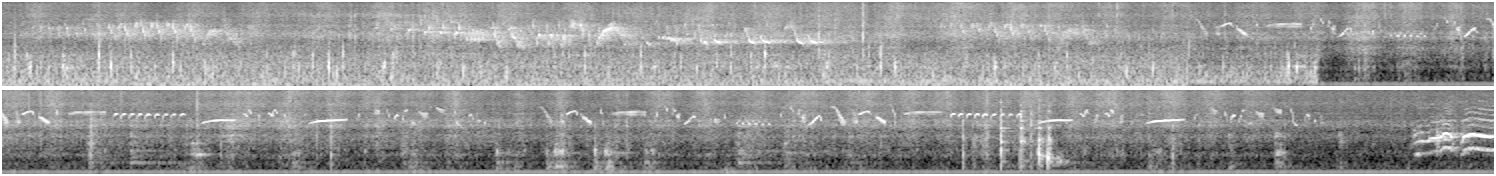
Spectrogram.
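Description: Small birds chirping and twittering over a crackling hiss, which cuts off abruptly about halfway through. The chirps carry on alone after that, and a rooster starts to crow right at the end.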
